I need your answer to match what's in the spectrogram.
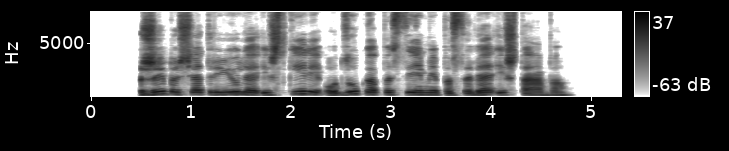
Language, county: Lithuanian, Marijampolė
